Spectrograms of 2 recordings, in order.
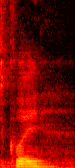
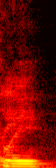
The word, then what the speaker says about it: CLE: This is Klee. – Klee. Usually Klee. – Klee. Interesting. – I don't know. I never say it, but I always spell it. It's always CLE. – I always say CLE. – I always said Klee.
